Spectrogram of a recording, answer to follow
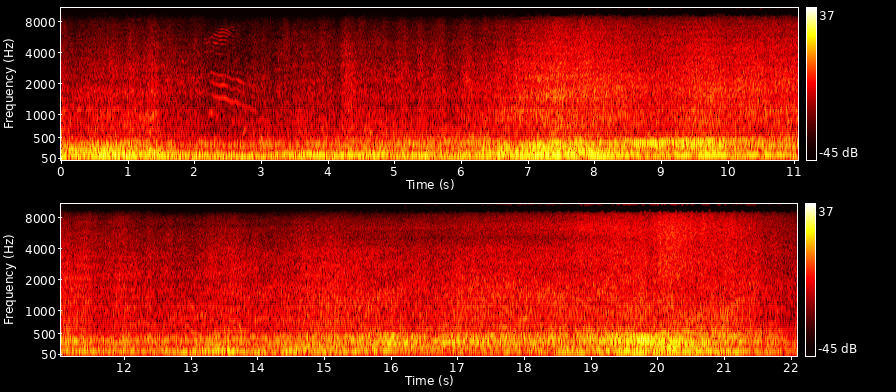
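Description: A pack of Thunder Bomber dirt-track stock cars racing on a dirt oval, engines running hard under throttle. The sound swells twice as the pack comes close, about a third of the way in and again near the end.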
